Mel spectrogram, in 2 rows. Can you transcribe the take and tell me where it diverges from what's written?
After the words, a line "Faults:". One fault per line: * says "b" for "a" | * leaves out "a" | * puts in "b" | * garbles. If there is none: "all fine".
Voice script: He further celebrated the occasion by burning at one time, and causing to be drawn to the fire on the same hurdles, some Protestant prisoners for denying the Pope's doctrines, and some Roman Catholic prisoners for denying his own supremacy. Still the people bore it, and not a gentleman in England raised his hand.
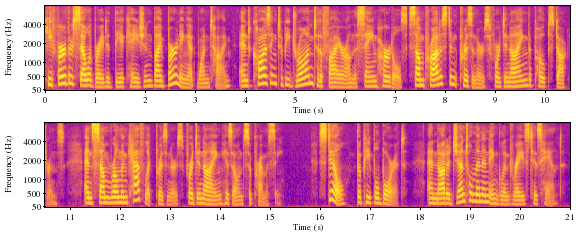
He further celebrated the occasion by burning at one time, and causing to be drawn to the fire on the same hurdles, some Protestant prisoners for denying the Pope's doctrines, and some Roman Catholic prisoners for denying his own supremacy. Still the people bore it, and not a gentleman in England raised his hand.
Faults:
all fine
